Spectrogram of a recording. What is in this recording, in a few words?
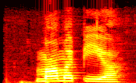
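"мама-пиа", Komi, female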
